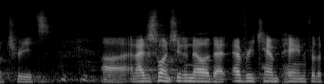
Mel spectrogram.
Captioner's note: people laughing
